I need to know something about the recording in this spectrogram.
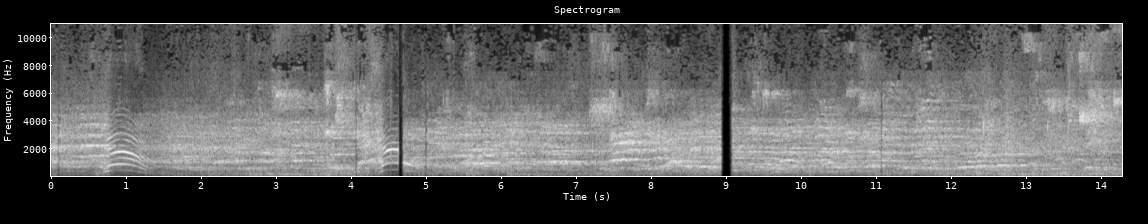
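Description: Game sound from a basketball game in a gym: a ball dribbled on the hardwood court, with crowd voices echoing around the hall. The sound drops out briefly twice, at cuts between plays.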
